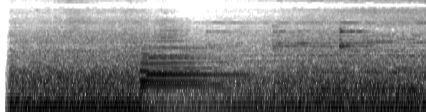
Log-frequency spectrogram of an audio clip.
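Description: Diesel train rumbling, with a short multi-note locomotive horn chord about one and a half seconds in.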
